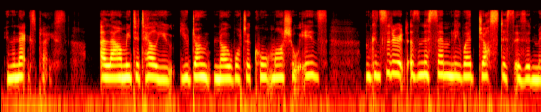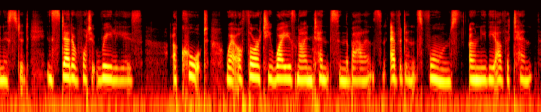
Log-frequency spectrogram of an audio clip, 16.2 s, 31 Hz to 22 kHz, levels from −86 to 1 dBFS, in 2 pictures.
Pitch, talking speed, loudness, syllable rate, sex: 230 Hz, 180 wpm, -20 LUFS, 5.7 syllables/s, female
